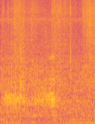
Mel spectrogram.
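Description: Feet shuffle and rustle through straw.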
